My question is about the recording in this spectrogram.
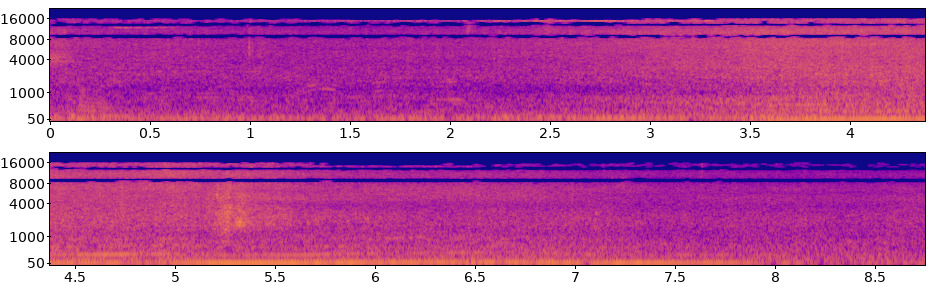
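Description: Street traffic rumble with a vehicle passing; the low rumble swells for a few seconds in the middle as an engine note rises and falls, over the murmur of voices from passers-by.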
